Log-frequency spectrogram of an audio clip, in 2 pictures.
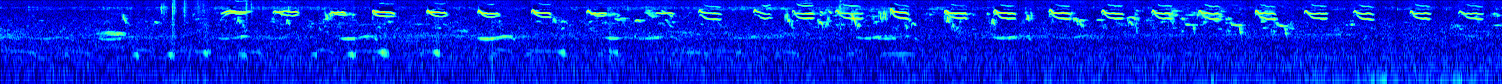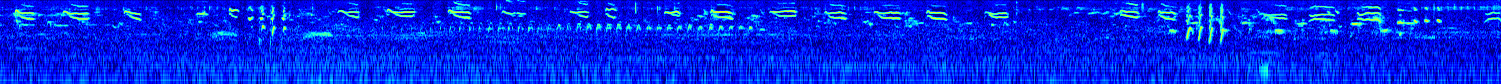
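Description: A bird chirping: a long run of short high chirps at about two a second, then sparser, more irregular chirps with a short buzzy call partway through.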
